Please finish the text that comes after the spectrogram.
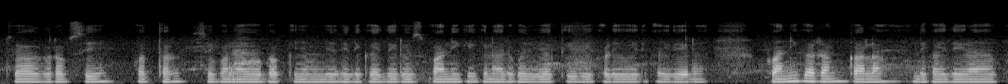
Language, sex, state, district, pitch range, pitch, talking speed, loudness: Hindi, male, Bihar, Sitamarhi, 120-125 Hz, 120 Hz, 145 wpm, -21 LUFS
